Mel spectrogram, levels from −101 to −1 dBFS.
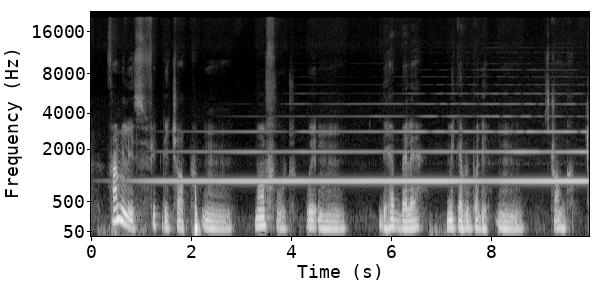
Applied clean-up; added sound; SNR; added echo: none; Wind instrument, woodwind instrument; 7 dB; none.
